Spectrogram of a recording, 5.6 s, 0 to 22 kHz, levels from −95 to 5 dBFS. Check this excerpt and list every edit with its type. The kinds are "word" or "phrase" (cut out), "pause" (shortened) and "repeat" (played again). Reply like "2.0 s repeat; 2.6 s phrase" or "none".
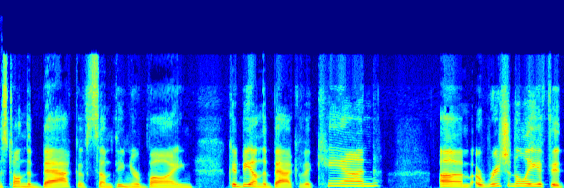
none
